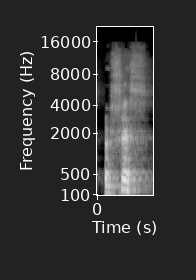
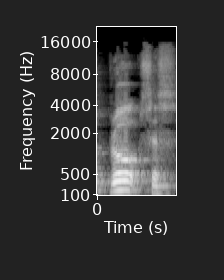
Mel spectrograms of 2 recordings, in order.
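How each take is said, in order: First: The first vowel is a reduced 'uh' sound. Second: The first vowel is a full 'o' sound. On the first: The speaker calls it right. "P R के बाद जो ओ है उसकी sound अ sound है" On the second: The speaker calls it wrong. "प्रोसेस नहीं कहा जा सकता"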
